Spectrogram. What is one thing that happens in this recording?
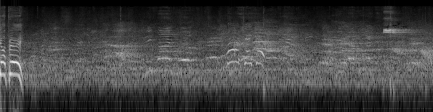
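Shoes squeak on a wrestling mat.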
